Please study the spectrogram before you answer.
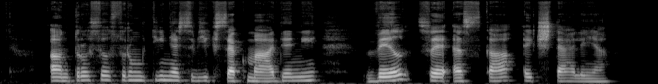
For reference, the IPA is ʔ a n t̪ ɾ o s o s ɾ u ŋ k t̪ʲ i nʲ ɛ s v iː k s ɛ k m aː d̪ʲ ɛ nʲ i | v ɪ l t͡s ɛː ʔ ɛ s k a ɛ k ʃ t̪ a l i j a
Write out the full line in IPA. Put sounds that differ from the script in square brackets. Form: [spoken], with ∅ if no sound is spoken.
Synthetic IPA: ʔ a n t̪ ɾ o s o s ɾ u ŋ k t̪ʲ i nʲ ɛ s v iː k s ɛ k m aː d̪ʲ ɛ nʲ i | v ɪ l t͡s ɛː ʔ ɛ s k a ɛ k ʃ t̪ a l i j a

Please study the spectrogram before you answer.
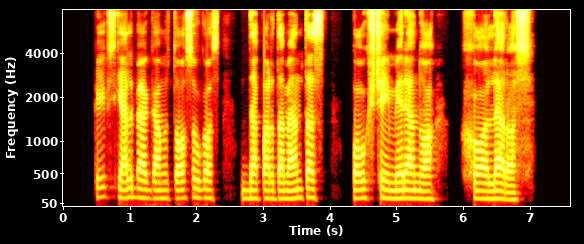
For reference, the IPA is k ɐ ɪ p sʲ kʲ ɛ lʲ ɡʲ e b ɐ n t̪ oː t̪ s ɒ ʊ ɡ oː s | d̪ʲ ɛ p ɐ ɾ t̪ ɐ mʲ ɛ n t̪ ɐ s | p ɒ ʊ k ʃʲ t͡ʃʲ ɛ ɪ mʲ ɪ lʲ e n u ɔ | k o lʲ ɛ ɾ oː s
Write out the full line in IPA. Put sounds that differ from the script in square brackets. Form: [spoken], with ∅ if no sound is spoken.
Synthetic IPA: k ɐ ɪ p sʲ kʲ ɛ lʲ [bʲ] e [ɡ] ɐ [m] t̪ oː [∅] s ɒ ʊ ɡ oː s | d̪ʲ ɛ p ɐ ɾ t̪ ɐ mʲ ɛ n t̪ ɐ s | p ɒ ʊ k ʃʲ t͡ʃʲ ɛ ɪ mʲ ɪ [ɾʲ] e n u ɔ | [x] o lʲ ɛ ɾ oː s

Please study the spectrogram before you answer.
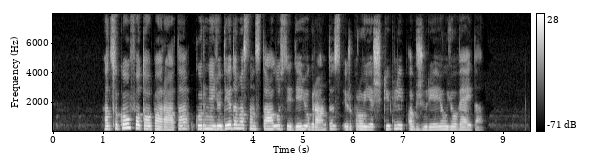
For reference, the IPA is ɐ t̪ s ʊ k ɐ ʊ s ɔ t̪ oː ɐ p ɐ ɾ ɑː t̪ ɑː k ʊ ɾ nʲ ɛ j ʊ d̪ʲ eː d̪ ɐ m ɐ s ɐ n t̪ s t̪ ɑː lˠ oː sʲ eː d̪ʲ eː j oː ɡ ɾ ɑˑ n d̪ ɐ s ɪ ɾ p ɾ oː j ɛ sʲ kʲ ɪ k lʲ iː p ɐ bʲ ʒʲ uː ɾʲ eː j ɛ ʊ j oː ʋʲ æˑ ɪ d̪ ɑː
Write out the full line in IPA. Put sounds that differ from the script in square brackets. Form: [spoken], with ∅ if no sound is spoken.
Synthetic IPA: ɐ t̪ s ʊ k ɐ ʊ [f] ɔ t̪ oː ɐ p ɐ ɾ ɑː t̪ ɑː k ʊ ɾ nʲ ɛ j ʊ d̪ʲ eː d̪ ɐ m ɐ s ɐ n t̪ s t̪ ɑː lˠ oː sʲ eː d̪ʲ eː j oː ɡ ɾ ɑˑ n [t̪] ɐ s ɪ ɾ p ɾ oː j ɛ [ʃʲ] kʲ ɪ k lʲ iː p ɐ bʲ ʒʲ uː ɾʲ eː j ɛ ʊ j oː ʋʲ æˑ ɪ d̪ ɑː

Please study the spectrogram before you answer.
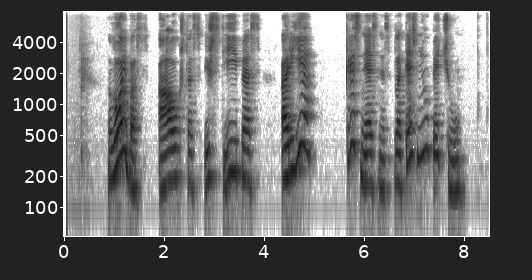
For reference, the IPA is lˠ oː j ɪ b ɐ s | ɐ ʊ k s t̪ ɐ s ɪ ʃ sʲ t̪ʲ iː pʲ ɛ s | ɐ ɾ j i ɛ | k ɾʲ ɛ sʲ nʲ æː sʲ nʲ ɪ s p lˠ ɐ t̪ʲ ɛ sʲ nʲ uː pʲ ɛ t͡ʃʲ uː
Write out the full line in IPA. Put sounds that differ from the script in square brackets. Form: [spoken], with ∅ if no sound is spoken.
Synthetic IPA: lˠ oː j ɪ b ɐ s | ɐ ʊ k [ʃ] t̪ ɐ s ɪ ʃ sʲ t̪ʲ iː pʲ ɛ s | ɐ ɾ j i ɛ | k ɾʲ ɛ sʲ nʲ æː sʲ nʲ ɪ s p lˠ ɐ t̪ʲ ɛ sʲ nʲ uː pʲ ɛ t͡ʃʲ uː

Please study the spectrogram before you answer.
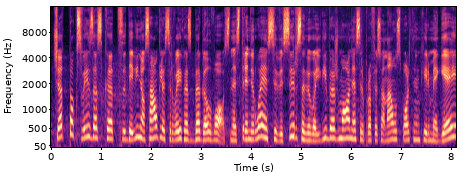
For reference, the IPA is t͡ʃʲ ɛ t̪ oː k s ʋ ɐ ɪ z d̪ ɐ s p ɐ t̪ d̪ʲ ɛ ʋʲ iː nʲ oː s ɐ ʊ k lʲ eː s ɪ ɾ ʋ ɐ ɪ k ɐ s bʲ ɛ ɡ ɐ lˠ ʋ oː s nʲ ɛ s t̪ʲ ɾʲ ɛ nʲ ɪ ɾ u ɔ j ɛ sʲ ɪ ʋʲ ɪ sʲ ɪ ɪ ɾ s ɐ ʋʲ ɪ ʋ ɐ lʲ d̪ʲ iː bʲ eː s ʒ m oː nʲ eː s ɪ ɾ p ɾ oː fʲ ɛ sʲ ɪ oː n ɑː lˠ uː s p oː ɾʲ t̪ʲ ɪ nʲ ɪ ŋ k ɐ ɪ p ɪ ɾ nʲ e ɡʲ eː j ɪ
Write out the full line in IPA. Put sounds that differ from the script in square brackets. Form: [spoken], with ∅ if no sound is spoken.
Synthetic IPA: t͡ʃʲ ɛ t̪ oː k s ʋ ɐ ɪ z d̪ ɐ s [k] ɐ t̪ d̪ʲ ɛ ʋʲ iː nʲ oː s ɐ ʊ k lʲ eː s ɪ ɾ ʋ ɐ ɪ k ɐ s bʲ ɛ ɡ ɐ lˠ ʋ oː s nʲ ɛ s t̪ʲ ɾʲ ɛ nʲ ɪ ɾ u ɔ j ɛ sʲ ɪ ʋʲ ɪ sʲ ɪ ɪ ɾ s ɐ ʋʲ ɪ ʋ ɐ lʲ d̪ʲ iː bʲ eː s ʒ m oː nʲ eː s ɪ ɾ p ɾ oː fʲ ɛ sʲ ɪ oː n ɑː lˠ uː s p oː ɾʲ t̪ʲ ɪ nʲ ɪ ŋ k ɐ ɪ [∅] ɪ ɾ [mʲ] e ɡʲ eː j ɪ

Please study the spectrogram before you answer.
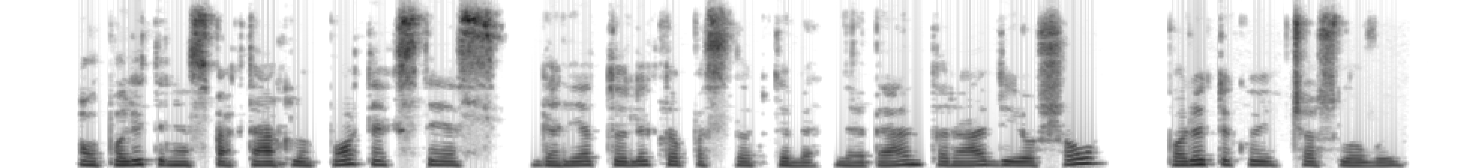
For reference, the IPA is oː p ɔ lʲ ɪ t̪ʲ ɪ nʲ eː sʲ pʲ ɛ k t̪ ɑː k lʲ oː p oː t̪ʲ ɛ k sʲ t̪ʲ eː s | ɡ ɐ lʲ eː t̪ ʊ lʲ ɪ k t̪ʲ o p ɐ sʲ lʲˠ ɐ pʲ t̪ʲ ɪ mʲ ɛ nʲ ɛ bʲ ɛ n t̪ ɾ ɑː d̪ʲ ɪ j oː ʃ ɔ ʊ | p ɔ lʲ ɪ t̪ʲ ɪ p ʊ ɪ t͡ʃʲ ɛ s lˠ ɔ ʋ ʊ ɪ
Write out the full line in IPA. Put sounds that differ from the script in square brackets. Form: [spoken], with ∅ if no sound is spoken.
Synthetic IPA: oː p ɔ lʲ ɪ t̪ʲ ɪ nʲ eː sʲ pʲ ɛ k t̪ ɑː k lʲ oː p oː t̪ʲ ɛ k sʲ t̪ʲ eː s | ɡ ɐ lʲ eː t̪ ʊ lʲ ɪ k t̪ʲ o p ɐ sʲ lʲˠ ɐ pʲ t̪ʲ ɪ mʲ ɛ nʲ ɛ bʲ ɛ n t̪ ɾ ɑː d̪ʲ ɪ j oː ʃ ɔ ʊ | p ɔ lʲ ɪ t̪ʲ ɪ [k] ʊ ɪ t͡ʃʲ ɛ s lˠ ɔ ʋ ʊ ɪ

